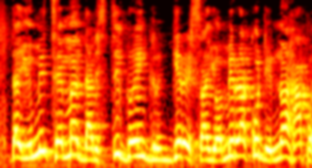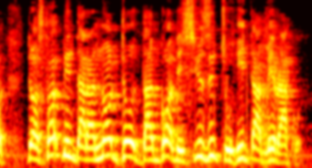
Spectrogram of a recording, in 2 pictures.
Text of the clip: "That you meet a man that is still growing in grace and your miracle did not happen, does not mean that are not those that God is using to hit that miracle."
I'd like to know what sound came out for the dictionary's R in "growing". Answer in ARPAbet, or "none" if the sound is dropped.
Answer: none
